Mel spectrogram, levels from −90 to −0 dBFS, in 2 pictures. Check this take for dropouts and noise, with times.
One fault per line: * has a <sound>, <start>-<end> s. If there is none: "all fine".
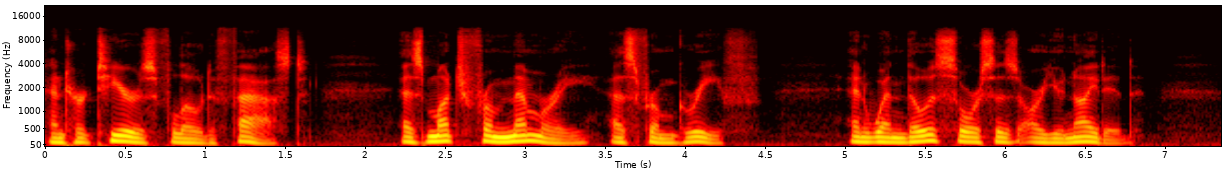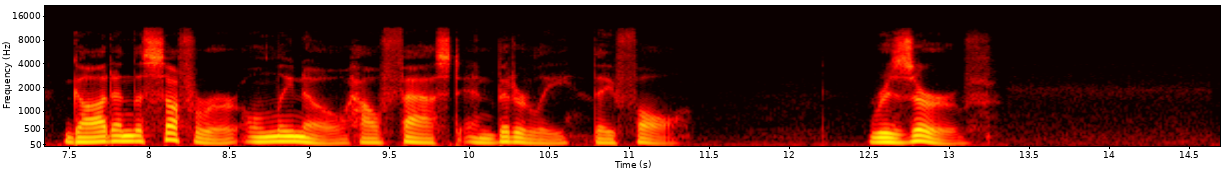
all fine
